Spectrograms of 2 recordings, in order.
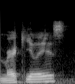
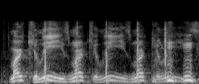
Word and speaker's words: Mercules: So you combine those two things together, you get Mercules. It's not Mercules, because I know some people pronounce it Mercules. It's not. It's like Hercules, but with an M.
